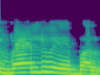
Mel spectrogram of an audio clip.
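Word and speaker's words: valuable: V का उच्चारण वे करेंगे, A को ए की मात्रा पढ़ते हैं, और L का उच्चारण आधा ले करेंगे, UE का उच्चारण U करते हैं, वैल्यू। और देखिए ए का उच्चारण हमने ए करना है, बी को बै लिखते हैं, और LE का उच्चारण ले करेंगे, एबल, यानी कि वैल्यूएबल।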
